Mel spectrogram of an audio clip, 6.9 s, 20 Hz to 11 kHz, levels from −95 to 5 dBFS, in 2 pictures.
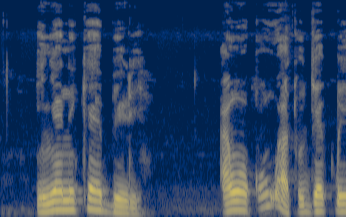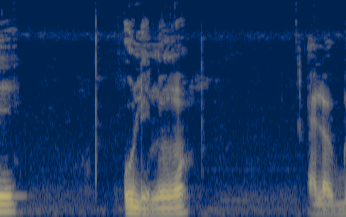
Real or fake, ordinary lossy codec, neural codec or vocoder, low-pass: real; none; none; none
